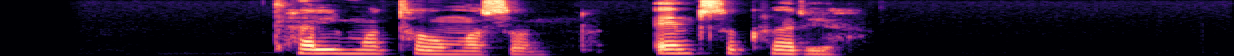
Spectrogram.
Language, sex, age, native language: Icelandic, female, 40-49, Icelandic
